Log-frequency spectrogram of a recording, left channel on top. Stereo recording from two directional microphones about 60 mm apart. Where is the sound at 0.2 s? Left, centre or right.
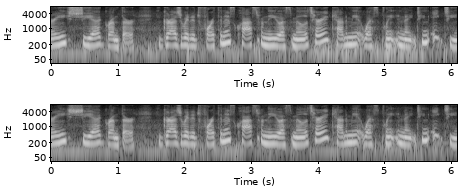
Left.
